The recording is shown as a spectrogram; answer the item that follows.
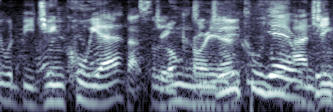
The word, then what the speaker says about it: dziękuję: Thank you, let's say, would be dziękuję.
